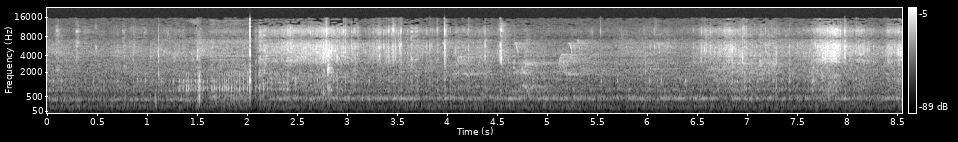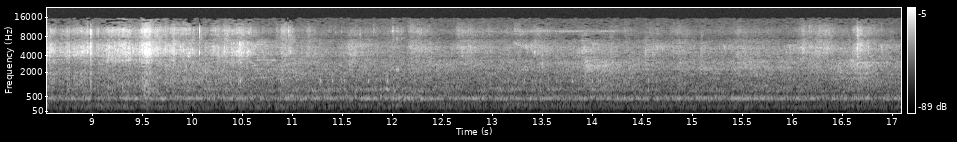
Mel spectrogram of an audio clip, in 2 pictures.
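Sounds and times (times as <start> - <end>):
faint steady hum: 0.0 - 17.0
branch rustling: 1.6 - 4.7, 6.5 - 11.1.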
